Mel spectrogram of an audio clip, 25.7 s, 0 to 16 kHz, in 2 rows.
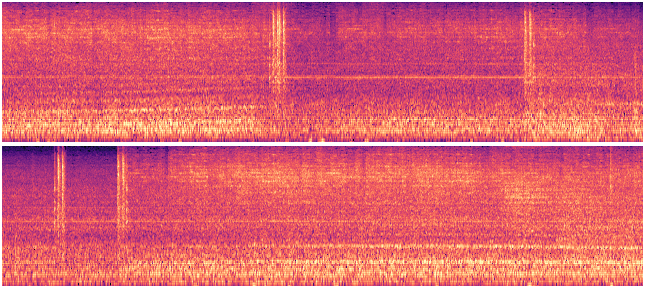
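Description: A BR 420 S-Bahn electric train rolls into the underground München Tief station in Train Simulator 2015, a steady loud rumble of running gear and motors with a few sharp clicks and brief track knocks, no one speaking.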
